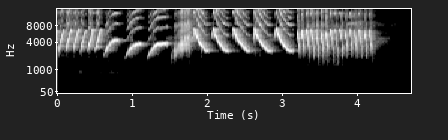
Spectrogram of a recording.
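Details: Training song of a champion canary: a high buzzy trill opens, followed by a row of rising then falling slurred whistles and a closing rapid rattling trill before silence.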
